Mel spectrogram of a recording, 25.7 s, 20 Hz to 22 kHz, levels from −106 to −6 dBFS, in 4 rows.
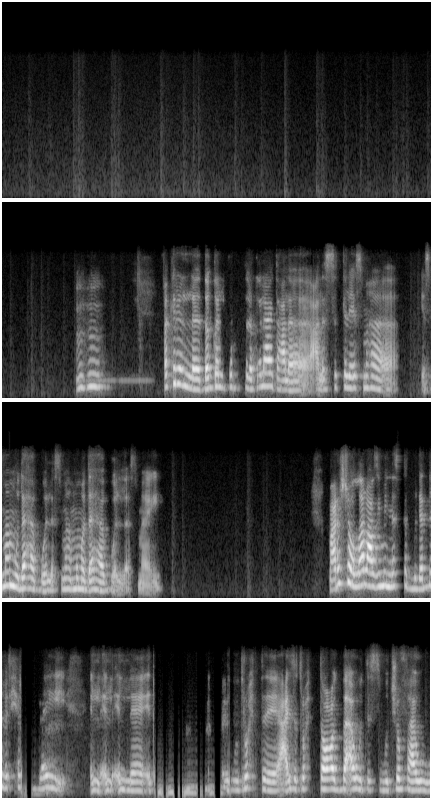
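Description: A speech recording carried over a call, band-limited to 8 kHz by the Opus path, shows four kinds of fault. At 12.93–12.99 s, short concealed packet loss leaves a brief smear where about 32 ms was patched by extending the preceding sound. At 18.79–18.91 s, a burst of packet loss removes about 100 ms: the last sound is held and fades rather than smearing briefly, and the speech resumes further along with a piece missing. A second, fainter voice, likely the other side's voice leaking through from the loudspeaker past the echo canceller, surfaces at 19.49–19.63, 19.99–20.37, 21.54–21.64, 22.06–22.13 and 22.46–22.69 s, roughly 15 to 35 dB below the talker. It is distinct from loss artefacts because new foreign sound appears. Interleaved with these, the talker dips at 19.60–19.99 s (by around 35 dB), 21.64–22.47 s (around 40 dB) and 22.71–22.77 s (around 10 dB). This is likely speech suppressed in double talk, whose dips coincide with the leaking voice rather than with missing packets.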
